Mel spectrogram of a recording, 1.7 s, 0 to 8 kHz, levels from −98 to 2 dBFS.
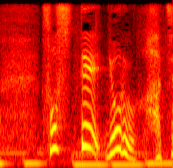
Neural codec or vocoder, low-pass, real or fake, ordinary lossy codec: none; 7.2 kHz; real; none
